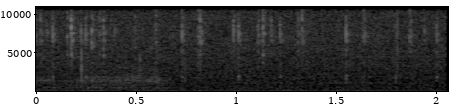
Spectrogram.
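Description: Near silence with faint taps on a computer keyboard as a value is entered.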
